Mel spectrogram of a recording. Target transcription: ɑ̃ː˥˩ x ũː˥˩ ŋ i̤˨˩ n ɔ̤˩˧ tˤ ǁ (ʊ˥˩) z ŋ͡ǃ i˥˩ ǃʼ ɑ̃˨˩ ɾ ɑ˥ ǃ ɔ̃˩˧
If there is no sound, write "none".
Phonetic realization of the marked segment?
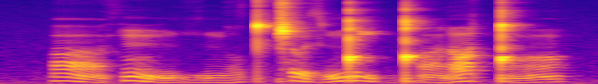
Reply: ʊ˥˩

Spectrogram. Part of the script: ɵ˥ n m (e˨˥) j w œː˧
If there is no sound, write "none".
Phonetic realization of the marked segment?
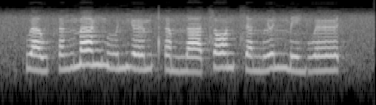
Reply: e˨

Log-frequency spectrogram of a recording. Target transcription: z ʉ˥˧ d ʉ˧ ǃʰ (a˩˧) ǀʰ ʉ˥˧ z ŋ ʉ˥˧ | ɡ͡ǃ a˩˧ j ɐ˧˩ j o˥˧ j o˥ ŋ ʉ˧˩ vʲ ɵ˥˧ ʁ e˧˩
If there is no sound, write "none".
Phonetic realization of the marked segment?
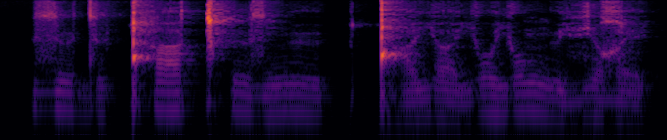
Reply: a˥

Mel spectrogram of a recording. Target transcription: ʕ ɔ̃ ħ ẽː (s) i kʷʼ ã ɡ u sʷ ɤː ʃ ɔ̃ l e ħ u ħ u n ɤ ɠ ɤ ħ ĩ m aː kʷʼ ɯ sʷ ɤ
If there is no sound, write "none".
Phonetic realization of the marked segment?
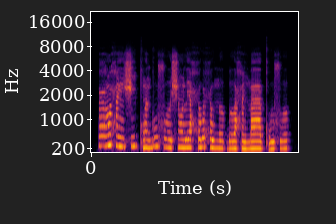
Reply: ʃ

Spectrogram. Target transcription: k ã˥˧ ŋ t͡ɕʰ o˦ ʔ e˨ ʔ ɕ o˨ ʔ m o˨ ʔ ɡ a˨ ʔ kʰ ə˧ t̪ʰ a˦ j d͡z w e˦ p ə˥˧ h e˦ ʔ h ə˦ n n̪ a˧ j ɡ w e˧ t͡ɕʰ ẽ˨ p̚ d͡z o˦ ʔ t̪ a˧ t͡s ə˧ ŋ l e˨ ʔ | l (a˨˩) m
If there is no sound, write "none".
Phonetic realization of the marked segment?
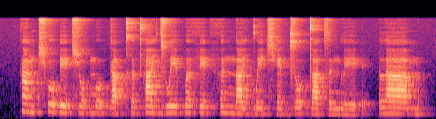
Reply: a˨˩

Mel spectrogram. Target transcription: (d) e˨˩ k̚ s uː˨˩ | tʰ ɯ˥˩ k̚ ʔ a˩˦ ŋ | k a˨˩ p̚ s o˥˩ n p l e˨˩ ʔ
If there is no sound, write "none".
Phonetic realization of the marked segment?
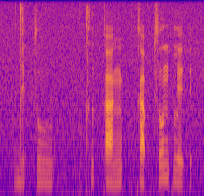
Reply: d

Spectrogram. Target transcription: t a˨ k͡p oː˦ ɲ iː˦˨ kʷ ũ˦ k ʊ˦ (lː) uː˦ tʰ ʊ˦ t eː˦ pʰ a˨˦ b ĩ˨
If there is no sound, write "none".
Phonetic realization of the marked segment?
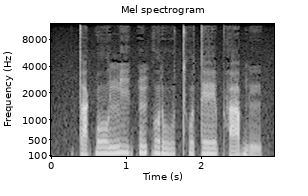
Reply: ɾ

